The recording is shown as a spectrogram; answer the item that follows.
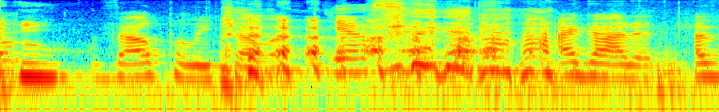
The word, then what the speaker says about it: Valpolicella: How do you pronounce that again? Carolina? Valpolicella. Della Polisana? Valpolicella. Might say who? Valpolicella.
